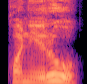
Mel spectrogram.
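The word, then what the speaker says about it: πονηροῦ: The next word has an omicron epsilon at the end, so it's pronounced poniru. So I'm going to read both words from Matthew 6, verse 13.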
